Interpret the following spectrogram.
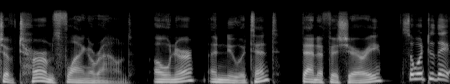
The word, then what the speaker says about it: annuitant: So first up, let's meet the star of the show, the annuitant, and that's pronounced annuitant.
